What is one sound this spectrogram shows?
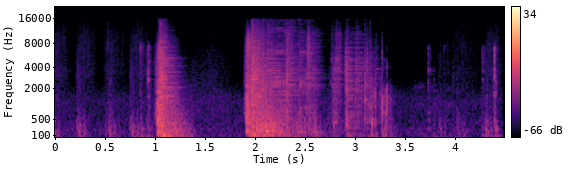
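An axe strikes wood with heavy chopping blows.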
